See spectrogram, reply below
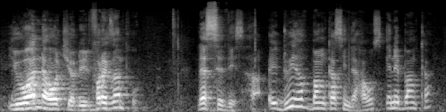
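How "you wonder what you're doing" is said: usual speaking voice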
